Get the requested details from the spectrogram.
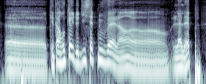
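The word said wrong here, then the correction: L'Aleph: l'Alef, voilà, je prononce mal, et à l'intérieur, il y a une nouvelle justement qui concerne Averroès, et Borges raconte les difficultés qu'Averroès a à traduire Aristote.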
